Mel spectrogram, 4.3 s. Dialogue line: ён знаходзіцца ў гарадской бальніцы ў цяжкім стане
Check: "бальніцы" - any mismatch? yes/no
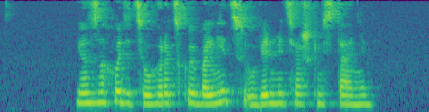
no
